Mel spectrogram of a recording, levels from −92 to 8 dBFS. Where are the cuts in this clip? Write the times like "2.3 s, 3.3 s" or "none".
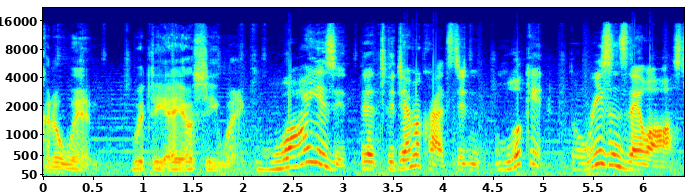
2.0 s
